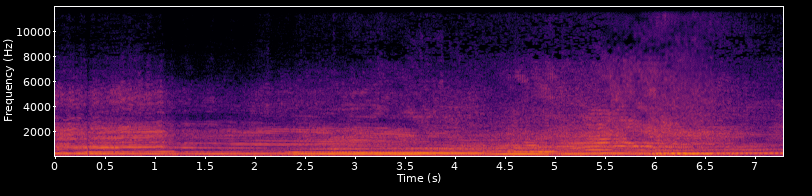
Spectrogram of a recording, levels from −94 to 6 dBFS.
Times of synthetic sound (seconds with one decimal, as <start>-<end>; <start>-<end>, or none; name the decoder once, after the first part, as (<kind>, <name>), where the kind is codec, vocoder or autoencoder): 5.5-6.6 (vocoder, Vocos)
